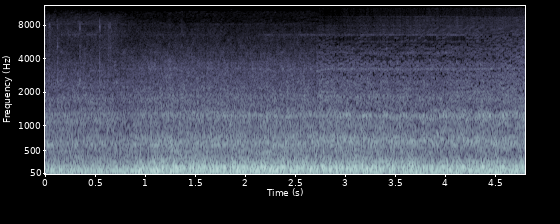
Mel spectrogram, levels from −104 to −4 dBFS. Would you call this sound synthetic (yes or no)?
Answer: yes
